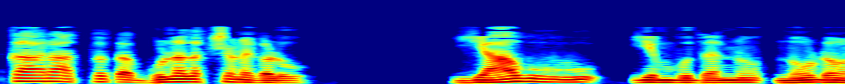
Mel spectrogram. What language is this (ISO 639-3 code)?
kan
